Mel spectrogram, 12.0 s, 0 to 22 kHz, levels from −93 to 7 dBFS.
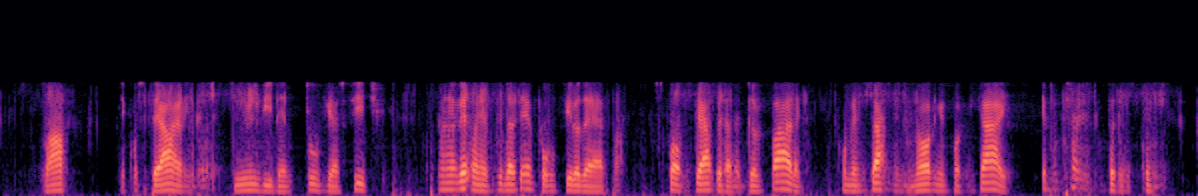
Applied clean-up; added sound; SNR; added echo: neural separator model SepFormer WHAMR!.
